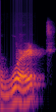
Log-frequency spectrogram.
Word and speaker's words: worked: Recuerda la pronunciación de este verbo. Recuerda que esa E no suena. I have worked from home since the pandemic.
